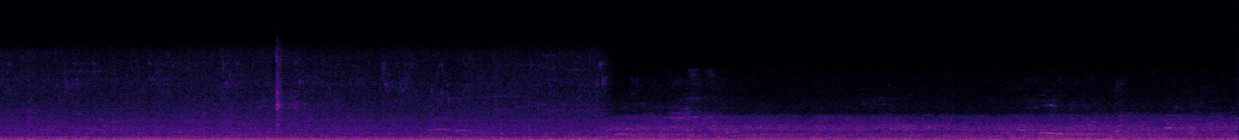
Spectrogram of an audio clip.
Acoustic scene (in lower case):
residential area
